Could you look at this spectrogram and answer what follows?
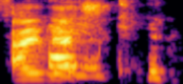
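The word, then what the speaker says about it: bhāsayate: little extra after ba, like ba. Yeah, that's Bhasayate. English just like forces you to emphasize that second syllable, but it doesn't have any. It's not doesn't seem like it's supposed to be there.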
